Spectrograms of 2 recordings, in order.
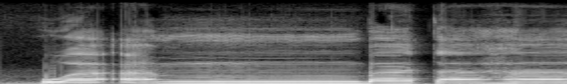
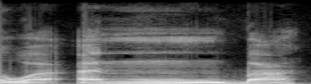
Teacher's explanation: bunyi Nun Tukar ke mim yang asalnya wa anba kita tukar menjadi waambataha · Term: ikqlab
